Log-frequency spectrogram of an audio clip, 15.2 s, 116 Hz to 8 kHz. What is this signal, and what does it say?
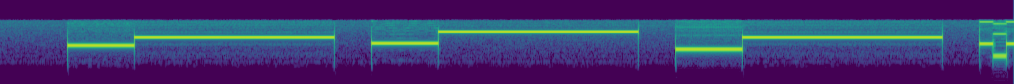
Two-tone page, heard as a one-second tone, then a three-second tone, about 810 then 1220 Hz, about 900 then 1600 Hz, about 670 then 1220 Hz. It is heard from 1.0 to 14.2 s.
